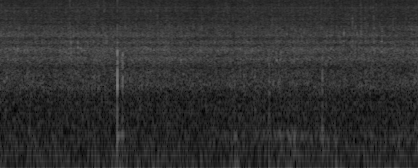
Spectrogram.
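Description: River water rushing steadily over a shallow rocky riffle, with a few low rumbles on the microphone and one short click about a second in.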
